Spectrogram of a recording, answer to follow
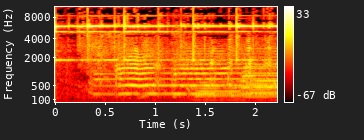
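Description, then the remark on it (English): A woman plays a horn in a video: a short phrase of sustained, brassy notes that shift in pitch, fairly loud, with no voices over it. “That's her playing the horn.”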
